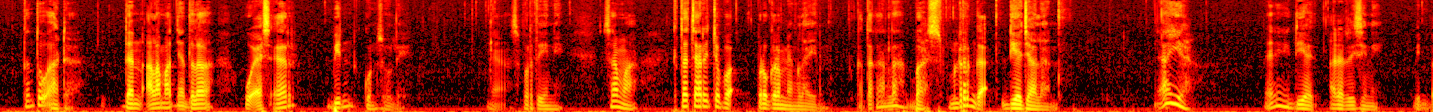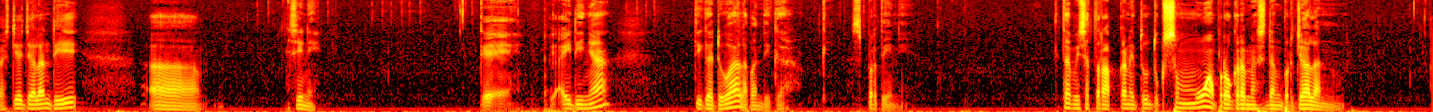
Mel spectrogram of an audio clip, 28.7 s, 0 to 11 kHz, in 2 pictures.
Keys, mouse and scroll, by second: 1.7-3.8 scroll up 2, 4.8-6.4 scroll up 2, 7.1-7.8 scroll up 2, 7.9 Up, 8.6 ctrl+w, 9.3-10.4 typing, 10.7 Return, 12.8-14.9 drag, 17.0-18.2 drag, 18.4-19.7 drag, 20.7 click, 22.0 click, 23.8 ctrl+l.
